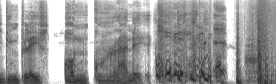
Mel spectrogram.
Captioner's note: laughter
